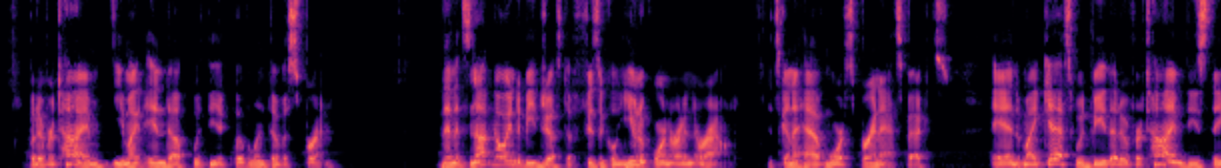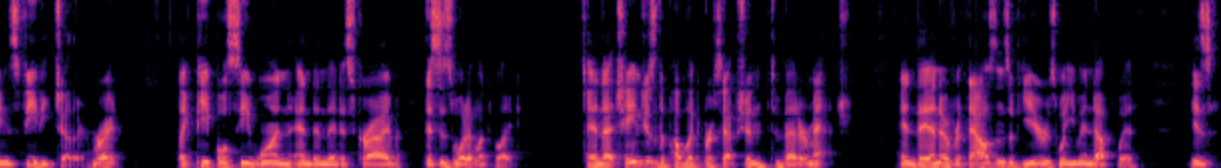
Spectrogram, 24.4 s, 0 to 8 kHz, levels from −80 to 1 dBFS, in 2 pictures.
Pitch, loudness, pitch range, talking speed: 120 Hz, -22 LUFS, 110-140 Hz, 200 wpm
